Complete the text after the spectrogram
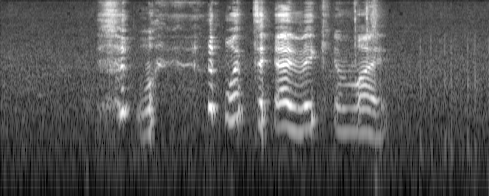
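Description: A man speaks with a smug chuckle, close by.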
